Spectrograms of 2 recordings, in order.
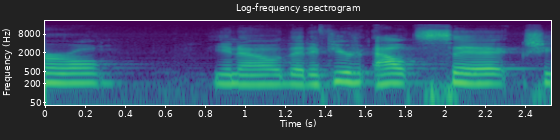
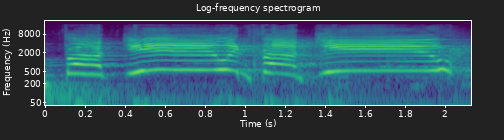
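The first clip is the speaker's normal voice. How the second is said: high, loud, slow parting shout; quitting rant; 13 semitones higher, 7 dB louder, much slower than usual. Retold or imitated. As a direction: yell it walking out the door. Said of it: "I walked out the door going".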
